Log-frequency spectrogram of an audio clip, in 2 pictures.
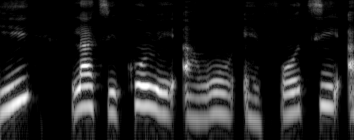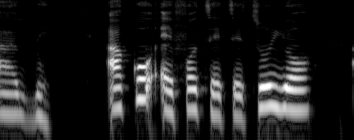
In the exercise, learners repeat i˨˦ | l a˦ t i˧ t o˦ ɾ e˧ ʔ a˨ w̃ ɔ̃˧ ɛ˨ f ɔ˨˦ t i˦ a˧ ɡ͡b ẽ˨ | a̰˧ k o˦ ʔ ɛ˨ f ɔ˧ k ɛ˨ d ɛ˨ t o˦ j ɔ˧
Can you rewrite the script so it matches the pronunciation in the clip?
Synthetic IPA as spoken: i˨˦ | l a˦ t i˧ k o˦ ɾ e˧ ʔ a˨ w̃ ɔ̃˧ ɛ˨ f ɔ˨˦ t i˦ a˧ ɡ͡b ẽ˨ | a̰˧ k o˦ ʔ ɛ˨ f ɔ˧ t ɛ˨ t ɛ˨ t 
